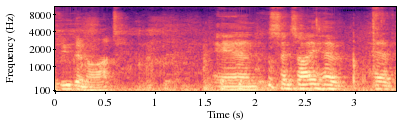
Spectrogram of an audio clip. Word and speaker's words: Huguenot: of hugenot which is Hugo and the the actually would say Ugo the French wouldn't pronounce the h or the t uh but the English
